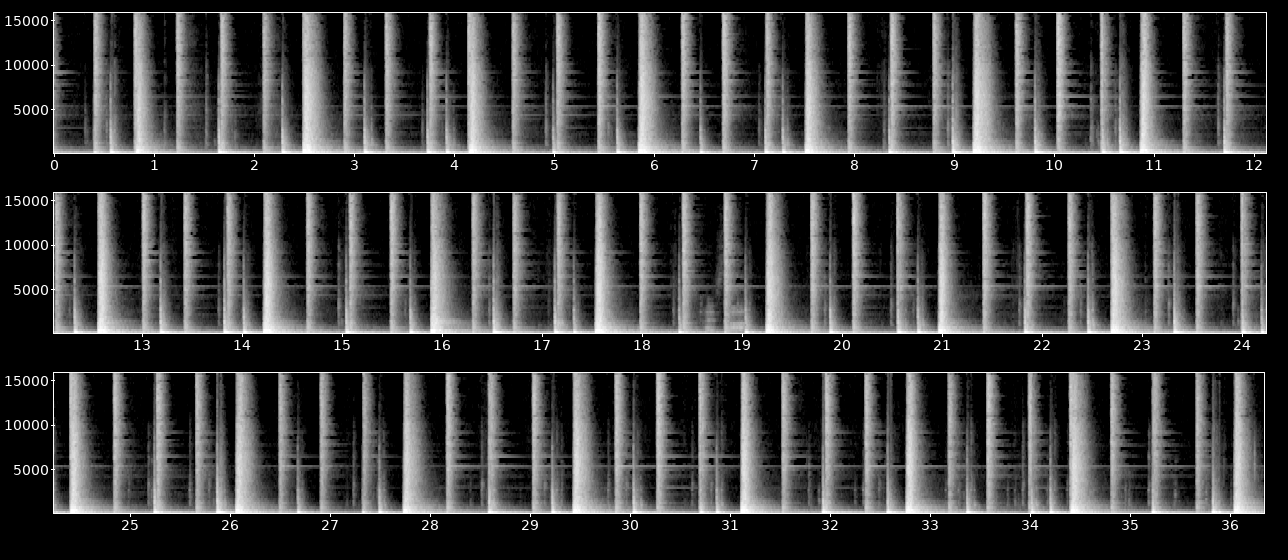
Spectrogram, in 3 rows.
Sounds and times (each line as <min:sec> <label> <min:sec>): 0:00.0 drumming 0:36.3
